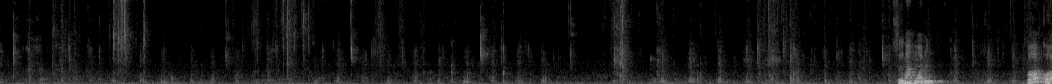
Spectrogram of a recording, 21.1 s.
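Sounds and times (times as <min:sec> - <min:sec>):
person chewing crisp lettuce: 0:00.0 - 0:18.0, 0:18.6 - 0:20.9.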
